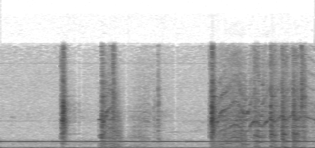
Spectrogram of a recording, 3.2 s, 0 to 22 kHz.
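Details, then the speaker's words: 2005 Jeep Grand Cherokee with click-no-crank problem, ignition off, relay removed and its two terminals shorted: short bursts of steady starter whirr each press, confirming starter and solenoid are good; normal starter cranking. "Now, it's off right now. No dash lights at all, but look, watch. When I push this, you're going to hear the starter start."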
